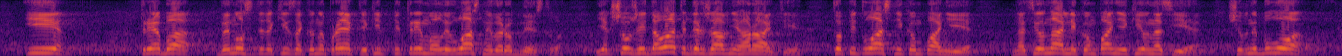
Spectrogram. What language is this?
Ukrainian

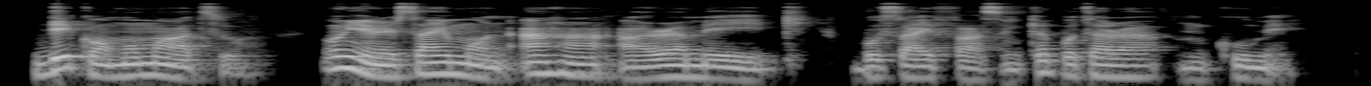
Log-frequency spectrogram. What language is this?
Igbo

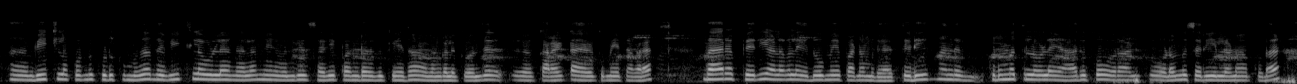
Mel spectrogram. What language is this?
Tamil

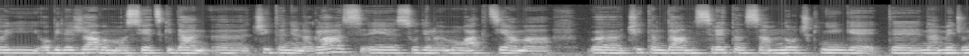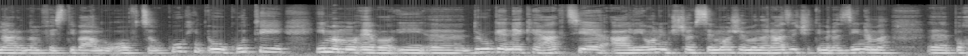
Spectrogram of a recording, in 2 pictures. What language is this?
Croatian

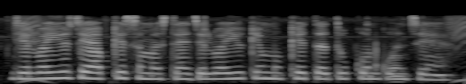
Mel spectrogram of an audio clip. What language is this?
Hindi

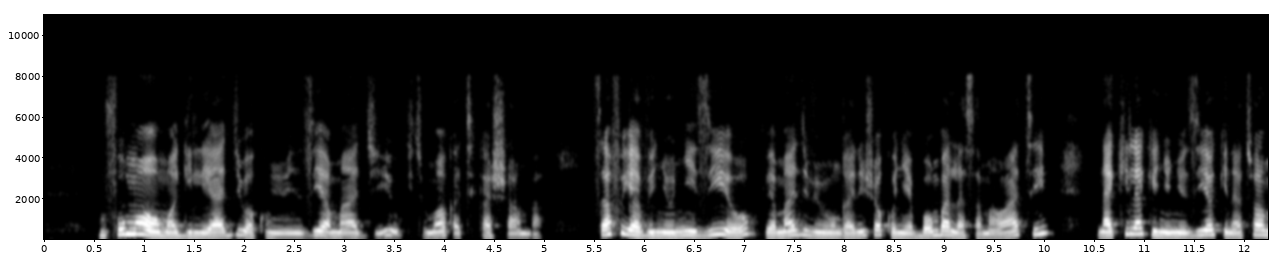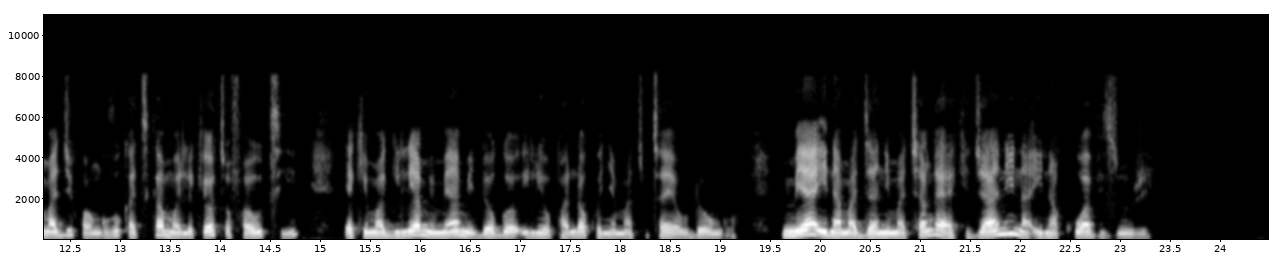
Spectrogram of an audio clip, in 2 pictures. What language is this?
Swahili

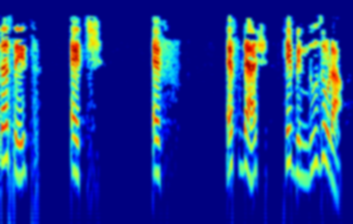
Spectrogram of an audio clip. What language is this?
Marathi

